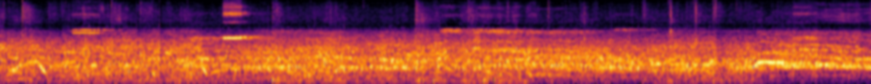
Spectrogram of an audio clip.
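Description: A crowd of voices chatters and calls out in a large echoing hall.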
